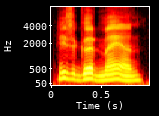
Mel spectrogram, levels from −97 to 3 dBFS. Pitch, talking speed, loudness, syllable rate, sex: 150 Hz, 245 wpm, -16 LUFS, 4.7 syllables/s, male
